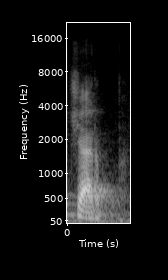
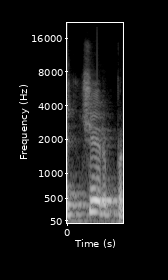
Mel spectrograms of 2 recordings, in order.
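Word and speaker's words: chirp: पहला ऑप्शन है चर्प। उच्चारण पर ध्यान दें, प्रोनाउंसिएशन को नोट करें। शब्द चिर्प नहीं है, चर्प है जिसका अर्थ है चहचहाना।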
